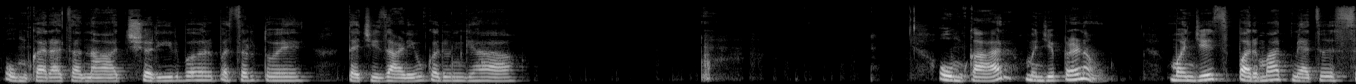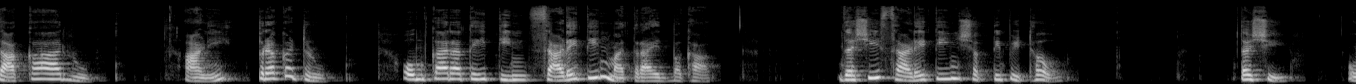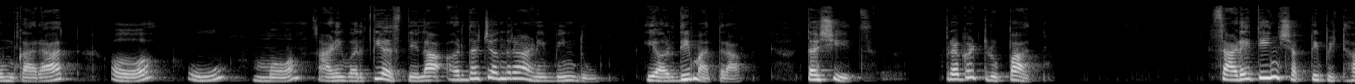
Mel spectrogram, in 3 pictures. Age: 50-69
